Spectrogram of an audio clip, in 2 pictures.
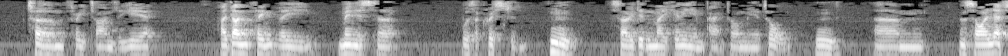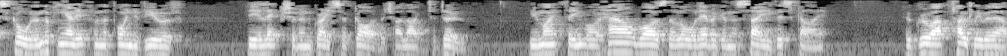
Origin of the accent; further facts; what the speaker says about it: London, United Kingdom; Born and raised in London, I don't suppose I've moved more than 5 or 6 miles since I was born.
